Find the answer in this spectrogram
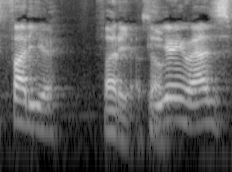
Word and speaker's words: Faria: And I've just found out that I've been pronouncing your last name wrong. I thought Faria. You're saying Faria. Faria. Okay, Faria. No, but we're gonna finish this podcast with me looking like a total idiot. No. Pronunciation front. No, here you ask people say Faria. Yeah. Faria. The Portuguese is Faria.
